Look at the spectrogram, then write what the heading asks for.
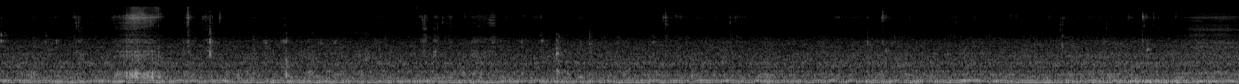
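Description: Close-up chewing and wet mouth sounds of someone eating bakso meatballs, with small scattered clicks and a louder squelch about a second and a half in, over a steady low hum.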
